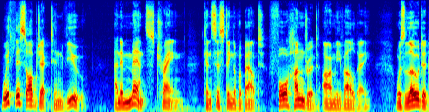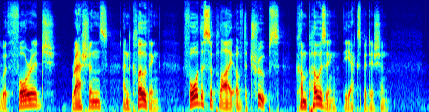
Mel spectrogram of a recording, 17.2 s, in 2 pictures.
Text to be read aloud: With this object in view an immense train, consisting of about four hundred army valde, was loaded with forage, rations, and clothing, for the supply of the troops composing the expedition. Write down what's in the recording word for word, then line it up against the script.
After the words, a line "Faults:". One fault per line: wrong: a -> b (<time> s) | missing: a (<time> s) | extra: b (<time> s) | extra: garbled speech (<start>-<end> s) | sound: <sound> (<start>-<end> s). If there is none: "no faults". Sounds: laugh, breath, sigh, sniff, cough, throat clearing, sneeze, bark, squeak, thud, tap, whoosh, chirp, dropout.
With this object in view an immense train, consisting of about four hundred army valde, was loaded with forage, rations, and clothing, for the supply of the troops composing the expedition.
Faults:
no faults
